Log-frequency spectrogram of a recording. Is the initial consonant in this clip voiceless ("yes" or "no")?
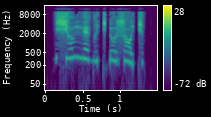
yes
